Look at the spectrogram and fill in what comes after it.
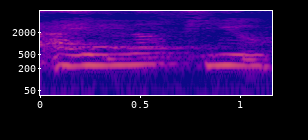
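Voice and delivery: small, slow put-on voice. Recounting how a man first told the speaker he loved them: retelling a small, slow 'I love you'.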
